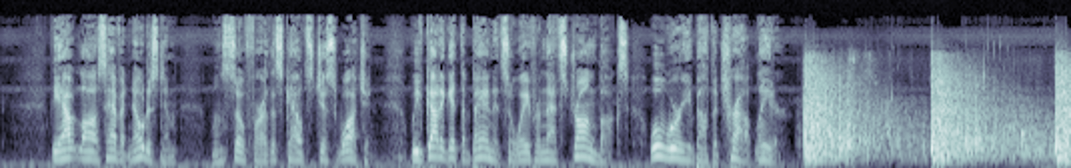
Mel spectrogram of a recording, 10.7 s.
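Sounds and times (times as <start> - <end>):
speech: 0.5 - 8.7
gunshots fired at a lock: 8.0 - 10.7.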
